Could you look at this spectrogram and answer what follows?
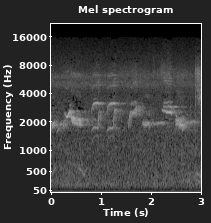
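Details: Short burst of chalk-browed mockingbird song: a chain of quick slurred notes, rising and dropping in turn, with a steady hiss behind.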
